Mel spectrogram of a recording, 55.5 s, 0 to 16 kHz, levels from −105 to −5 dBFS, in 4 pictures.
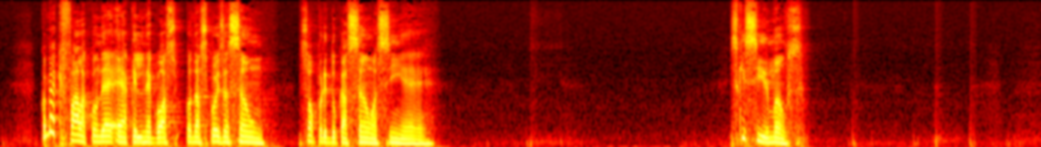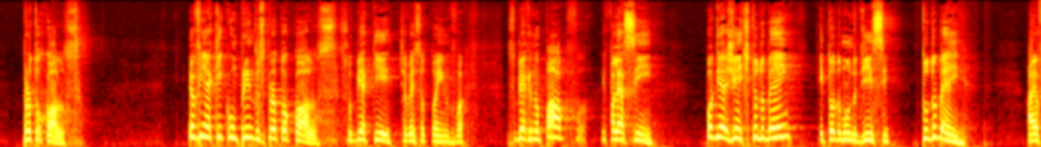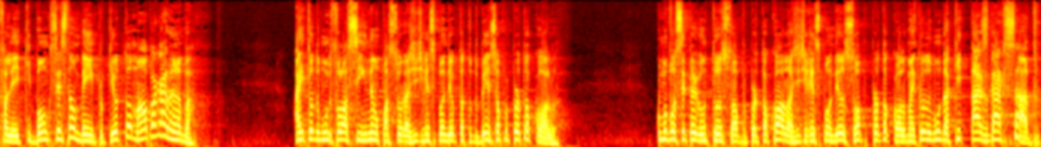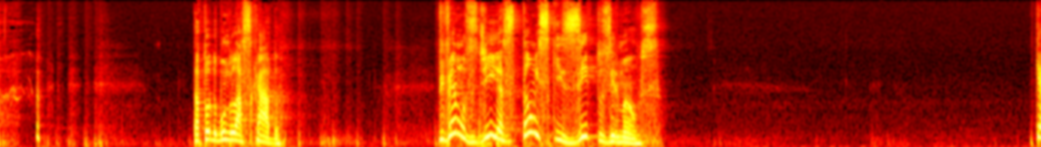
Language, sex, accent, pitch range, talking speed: Portuguese, male, Brazilian, 130-215 Hz, 125 wpm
